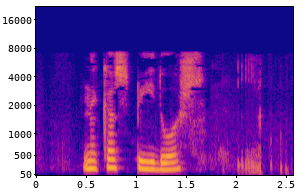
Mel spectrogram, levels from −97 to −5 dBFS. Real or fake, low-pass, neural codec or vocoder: real; 7.2 kHz; none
